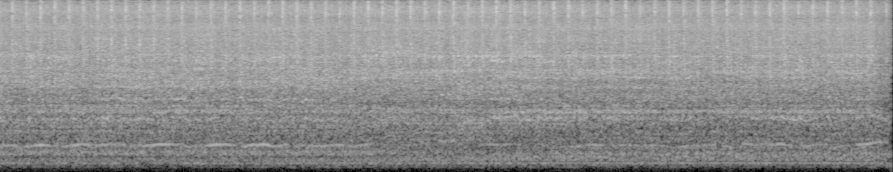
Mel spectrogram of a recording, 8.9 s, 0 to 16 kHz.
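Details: 2004 Saab 9-5 engine at idle, with a steady thin cat-like whine above the even idle that doesn't change. Source of the whine unknown.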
